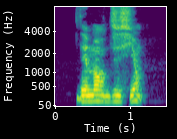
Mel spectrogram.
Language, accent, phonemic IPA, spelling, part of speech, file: French, Canada, /de.mɔʁ.di.sjɔ̃/, démordissions, verb, LL-Q150 (fra)-démordissions.wav
- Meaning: first-person plural imperfect subjunctive of démordre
